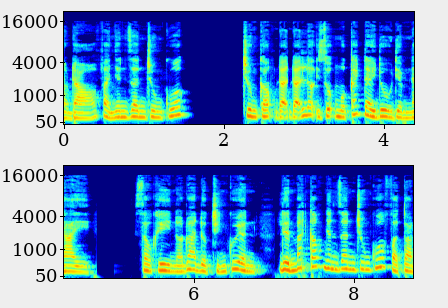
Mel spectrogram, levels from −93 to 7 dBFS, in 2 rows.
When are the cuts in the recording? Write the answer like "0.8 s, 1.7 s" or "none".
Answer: 2.8 s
